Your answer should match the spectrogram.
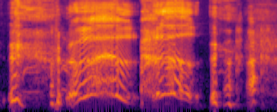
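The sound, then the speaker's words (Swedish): A voice imitates the small strained, wheezing hisses of someone whose head is stuck in sliding doors: three raspy, breathy bursts with a tight, squeezed tone, loud, no words spoken. “och så kommer personalen framrusande när de hör mina små liksom, väs och bara, men gud!”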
